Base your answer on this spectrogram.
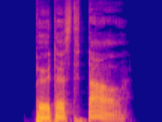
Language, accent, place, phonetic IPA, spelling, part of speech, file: German, Germany, Berlin, [ˌbøːtəst ˈdaːɐ̯], bötest dar, verb, De-bötest dar.ogg
- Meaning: second-person singular subjunctive II of darbieten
